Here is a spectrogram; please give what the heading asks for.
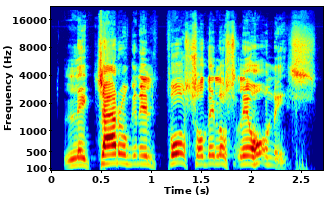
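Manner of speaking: normal talking voice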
